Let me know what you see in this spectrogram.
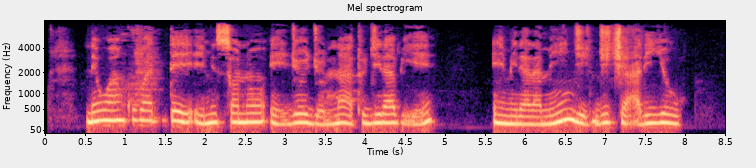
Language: Ganda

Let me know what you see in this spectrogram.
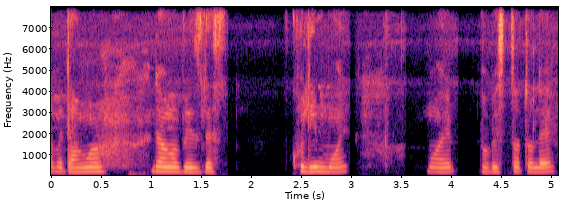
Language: Assamese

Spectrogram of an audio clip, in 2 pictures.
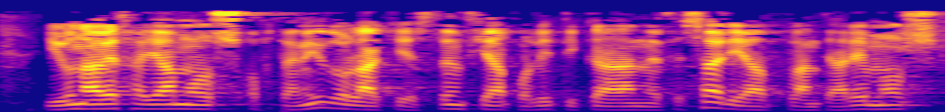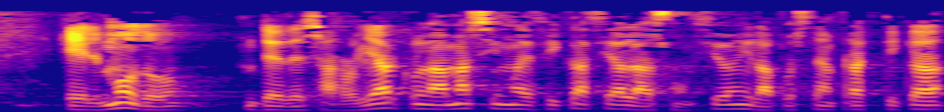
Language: Spanish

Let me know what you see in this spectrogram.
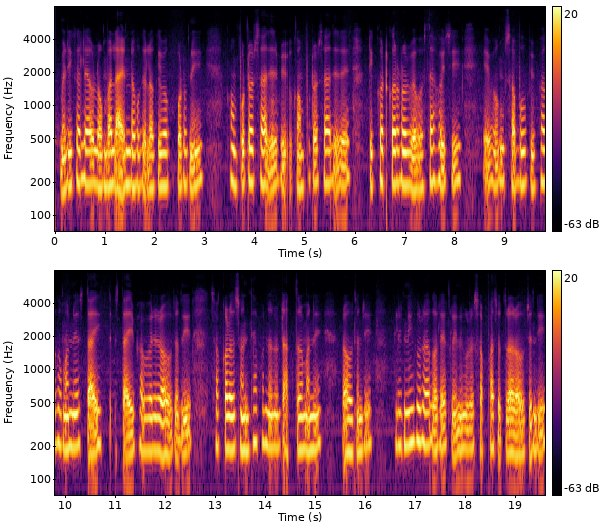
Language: Odia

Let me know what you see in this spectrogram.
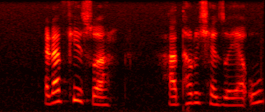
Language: Venda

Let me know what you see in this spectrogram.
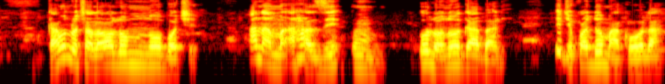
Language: Igbo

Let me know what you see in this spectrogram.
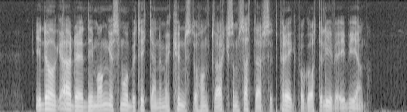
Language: Norwegian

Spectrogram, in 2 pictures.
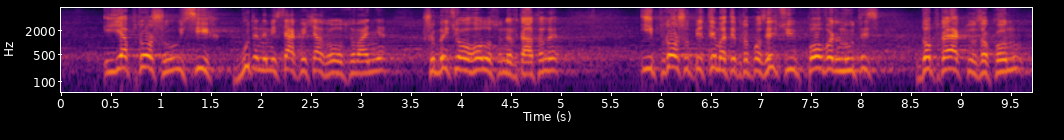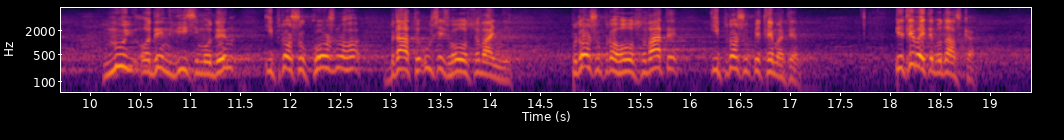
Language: Ukrainian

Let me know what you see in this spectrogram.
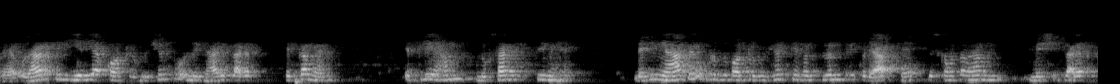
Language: Hindi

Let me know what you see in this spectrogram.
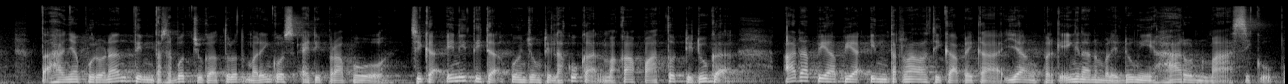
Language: Indonesian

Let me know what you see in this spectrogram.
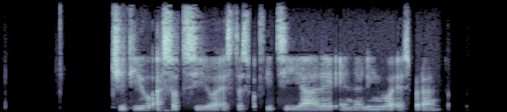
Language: Esperanto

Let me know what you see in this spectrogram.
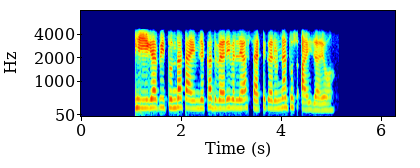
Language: Dogri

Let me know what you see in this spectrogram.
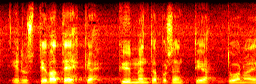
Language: Finnish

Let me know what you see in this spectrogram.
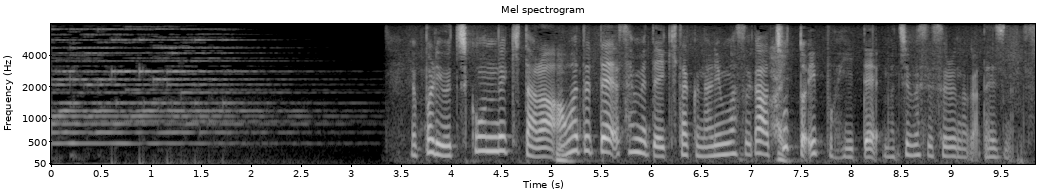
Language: Japanese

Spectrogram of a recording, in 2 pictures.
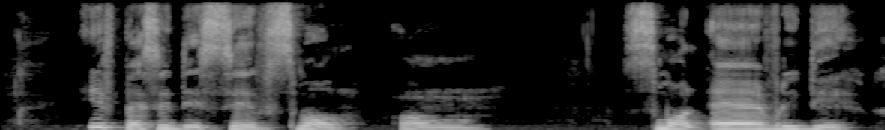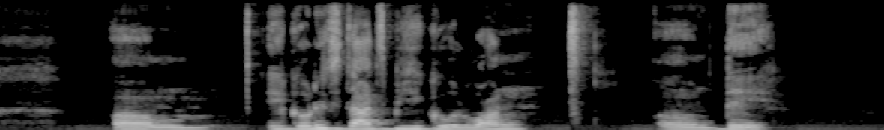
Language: Nigerian Pidgin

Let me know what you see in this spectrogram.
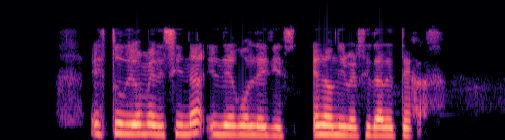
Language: Spanish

